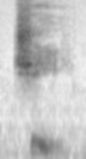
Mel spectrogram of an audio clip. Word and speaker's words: Qi: got a q i that is actually pronounced chi and i've got a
